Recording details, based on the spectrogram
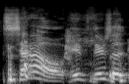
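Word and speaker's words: Tso: t isn't it general tau are you saying so it's general sour the t is silent so even we can't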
